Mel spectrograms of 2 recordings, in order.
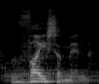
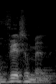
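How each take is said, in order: First: The word is said in an American accent. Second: The word is said in a British accent. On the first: The speaker calls it wrong. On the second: The speaker calls it right.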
